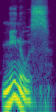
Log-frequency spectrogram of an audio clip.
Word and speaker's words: minus: plus plus yes and the same u sound is also there for minus minus which is of course minus all right and now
